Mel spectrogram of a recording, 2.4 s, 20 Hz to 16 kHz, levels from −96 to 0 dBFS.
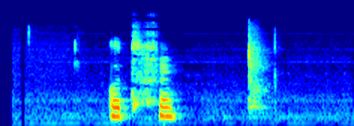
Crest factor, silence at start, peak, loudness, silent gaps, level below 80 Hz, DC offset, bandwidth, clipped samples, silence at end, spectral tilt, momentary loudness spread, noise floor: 22 dB; 0.75 s; -12 dBFS; -31 LUFS; none; -76 dBFS; under 0.1%; 9.2 kHz; under 0.1%; 0.6 s; -4.5 dB/octave; 11 LU; -64 dBFS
